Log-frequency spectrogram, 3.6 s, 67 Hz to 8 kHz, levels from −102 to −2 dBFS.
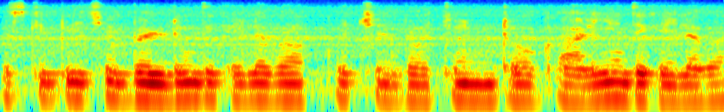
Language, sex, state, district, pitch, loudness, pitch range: Hindi, male, Bihar, Darbhanga, 115 Hz, -17 LUFS, 110-120 Hz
